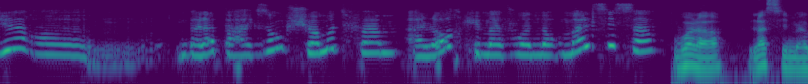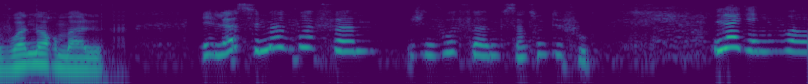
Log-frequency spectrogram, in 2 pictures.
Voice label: creative sound blaster ae 9 voice morph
